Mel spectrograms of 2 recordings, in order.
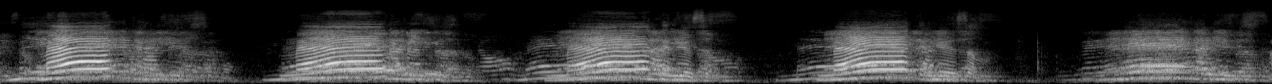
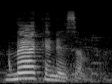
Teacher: It has 4 syllables, and I want you to stress it on the first syllable in English.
